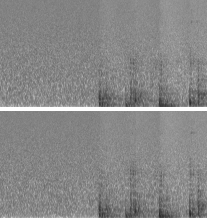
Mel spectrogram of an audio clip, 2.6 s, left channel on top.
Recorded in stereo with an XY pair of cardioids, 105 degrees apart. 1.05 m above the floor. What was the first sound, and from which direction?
Running footsteps, 10° right.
